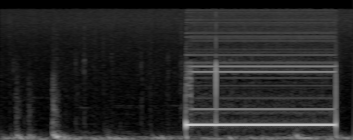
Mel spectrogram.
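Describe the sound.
A telephone line tone plays while calling someone back: one steady, loud electronic tone lasting about a second and a half, then cutting off abruptly. Faint, low background noise comes before it.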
